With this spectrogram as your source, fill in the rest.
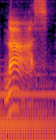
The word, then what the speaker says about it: NOS: Furious movies later we refer to nitrous oxide systems as NOS pronounced Nas at number eight hooker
